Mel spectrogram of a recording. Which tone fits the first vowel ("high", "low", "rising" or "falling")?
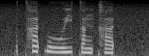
high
